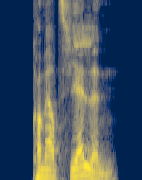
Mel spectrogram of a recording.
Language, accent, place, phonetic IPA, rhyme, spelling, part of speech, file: German, Germany, Berlin, [kɔmɛʁˈt͡si̯ɛlən], -ɛlən, kommerziellen, adjective, De-kommerziellen.ogg
- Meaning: inflection of kommerziell: 1. strong genitive masculine/neuter singular 2. weak/mixed genitive/dative all-gender singular 3. strong/weak/mixed accusative masculine singular 4. strong dative plural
